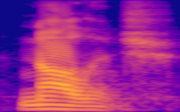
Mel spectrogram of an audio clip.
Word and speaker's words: knowledge: And we'll start with an easy one, the silent K, which is not pronounced when it comes before the letter N at the beginning of a word. Just like in the word knowledge.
